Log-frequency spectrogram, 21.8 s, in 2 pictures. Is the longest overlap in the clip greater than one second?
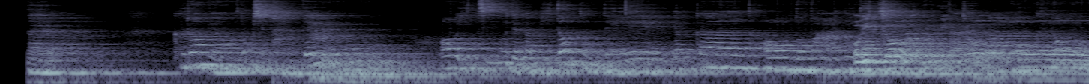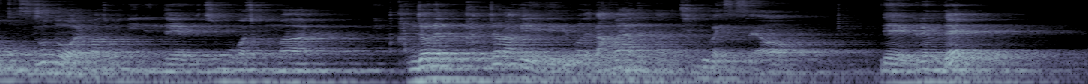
Yes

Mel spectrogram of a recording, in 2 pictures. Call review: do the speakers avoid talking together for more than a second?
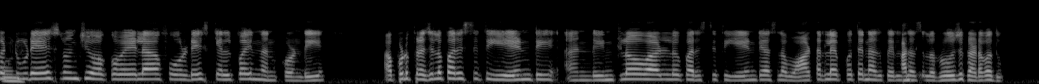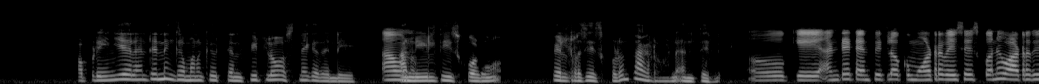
Yes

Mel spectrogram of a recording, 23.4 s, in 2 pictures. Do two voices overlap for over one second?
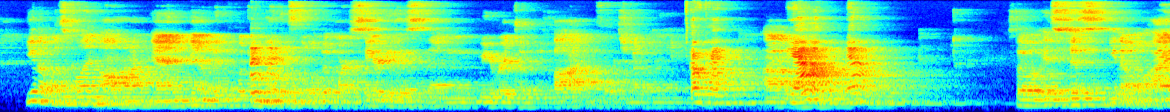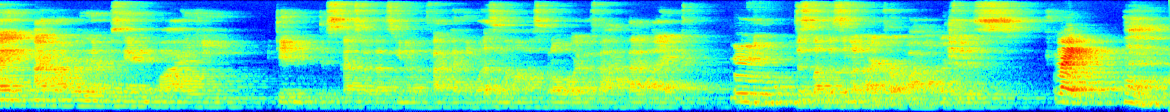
No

